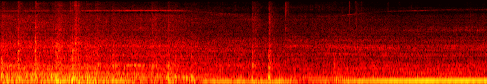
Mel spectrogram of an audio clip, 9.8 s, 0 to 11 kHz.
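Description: Narrow-gauge train of red coaches, hauled by an MK45 diesel-hydraulic locomotive, pulling away with its wheels clicking over the rail joints, the clicks thinning out after the first couple of seconds. A steady low rumble dips briefly about six seconds in, then grows louder toward the end.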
